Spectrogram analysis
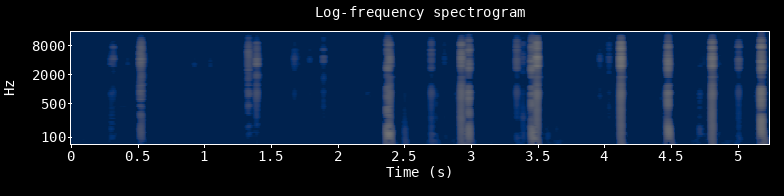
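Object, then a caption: Clear plastic funnel. A hollow clear plastic funnel held in the hand is scratched and tapped with the nails, giving 14 quiet, separate clicks and scrapes. Each one is a short, bright, dry tick with almost no ring, over a faint low hum and soft scratching between taps.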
